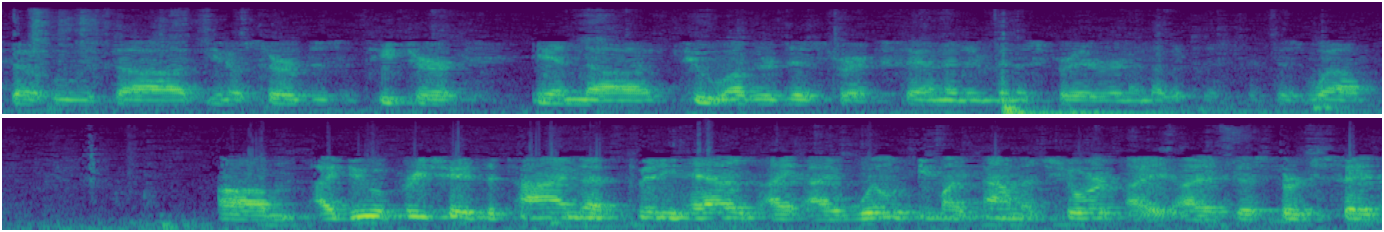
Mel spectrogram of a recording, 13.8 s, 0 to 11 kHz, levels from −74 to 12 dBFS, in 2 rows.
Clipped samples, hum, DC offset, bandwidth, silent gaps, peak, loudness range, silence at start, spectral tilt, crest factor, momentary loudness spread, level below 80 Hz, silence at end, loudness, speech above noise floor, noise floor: under 0.1%; none; 0.2%; 9.4 kHz; none; 0 dBFS; 8 LU; 0 s; -6 dB/octave; 14 dB; 12 LU; -34 dBFS; 0 s; -14 LUFS; 21 dB; -35 dBFS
